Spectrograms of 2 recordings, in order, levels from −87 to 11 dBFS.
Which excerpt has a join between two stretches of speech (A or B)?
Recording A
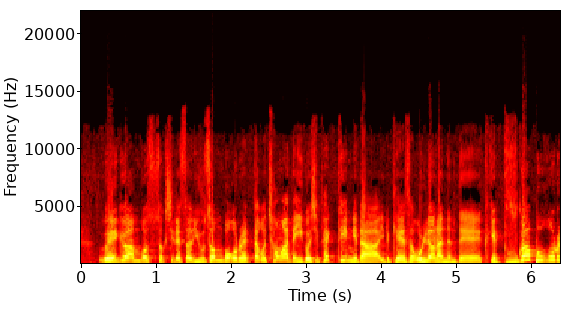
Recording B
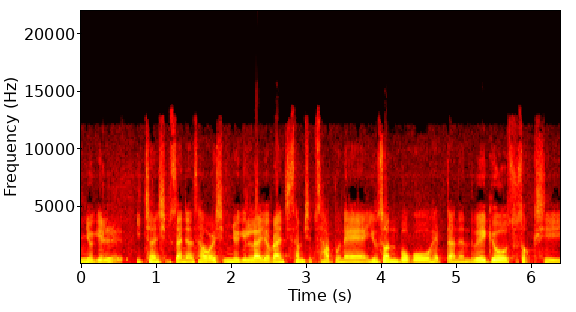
A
